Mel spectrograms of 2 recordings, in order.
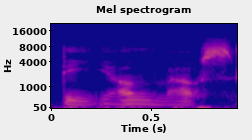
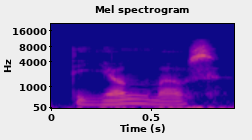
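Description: The two takes are said the same way.

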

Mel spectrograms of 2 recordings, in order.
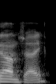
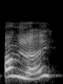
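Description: First: Said in the usual way. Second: High, loud mock yell of a name; imitated angry shout. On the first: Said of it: "She calls me Andrzej". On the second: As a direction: call out like a cross wife, pitched way up. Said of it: "normally it starts with".

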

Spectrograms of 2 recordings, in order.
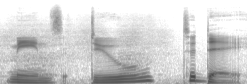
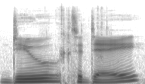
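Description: First: Slow whisper, stress on do; whispered punchline. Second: Drawn out, stress on do; slow emphatic motto. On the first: To the hosts, whispered slow punchline. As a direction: breathe the punchline out. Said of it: "is do today". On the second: To the podcast hosts, slow motto delivery. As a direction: spell out the motto slowly. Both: Shown as a demonstration.

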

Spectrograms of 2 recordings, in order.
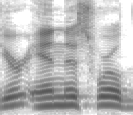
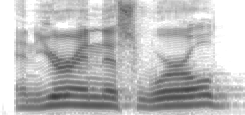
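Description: First: Said in the usual way. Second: Louder, slow, leaning on "you're in this world"; "you're in this world" said slowly and loudly, each word weighted; slow emphatic stress. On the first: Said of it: "repeated phrase, usual delivery". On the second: Acted. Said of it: "preacher repeating for emphasis".

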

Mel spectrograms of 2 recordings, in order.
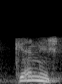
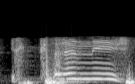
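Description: First: Quiet quote. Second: Loud, high, stretched refusal; drawn-out cry. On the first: Retold or imitated. Preacher explaining the grandson's refusal, hushed. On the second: Acted. Preacher voicing the grandson's refusal, high drawn-out cry.

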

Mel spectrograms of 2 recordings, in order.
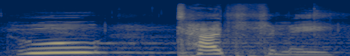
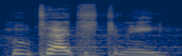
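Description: First: Drawn-out, louder who touched me; slow, louder repeat. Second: Said in the usual way. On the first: Retold or imitated. Jesus insisting to the crowd, slow and louder. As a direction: repeat Who touched me slowly, pressing each word. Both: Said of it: "He's like".

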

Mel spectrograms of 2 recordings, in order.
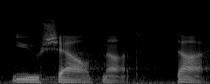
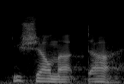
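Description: First: Slow and soft, almost reverent; softer slow pronouncement; hushed solemn quote. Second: Said in the usual way. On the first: Acted. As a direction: lay the promise down gently and slowly. Quoting the Lord through Nathan.

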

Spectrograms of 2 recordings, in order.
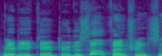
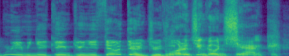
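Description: First: Helpful rebel. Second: Much higher, louder sarcastic parroting; mocking repeat. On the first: Retold or imitated. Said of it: "and they're like". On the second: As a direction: throw their words back at them, annoyed. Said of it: "he's getting pissed off at everybody".

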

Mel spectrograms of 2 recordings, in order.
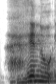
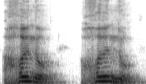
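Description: First: "Renault" with open é, HEH-no; Portuguese-style pronunciation. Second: "Renault" as rø-NO, rounded first vowel; French closed E. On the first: Teacher naming the car brand before correcting it, Portuguese-style vowel. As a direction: say "Renault" with a clear é in the first syllable. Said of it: "Renault em francês é". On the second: Teacher modelling the car brand in French, closed E. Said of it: "O E fechado". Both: Shown as a demonstration.

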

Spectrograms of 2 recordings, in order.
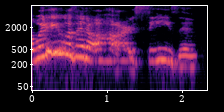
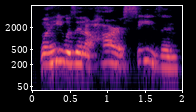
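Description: First: Higher, slow, playful stretch of the phrase; playfully drawn out. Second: Said in the usual way. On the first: Pretend. Joking with the listeners about a hard season, playfully drawn out. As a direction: draw it out high for comic effect. Joking repeat after laughing aside.

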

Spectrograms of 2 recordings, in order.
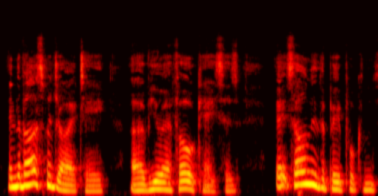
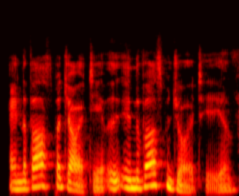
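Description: First: Put-on Sheffield-ish accent. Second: Devon accent attempt. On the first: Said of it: "that's more like Sheffield". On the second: Shown as a demonstration. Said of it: "I can't believe I'm not doing a Devon accent".

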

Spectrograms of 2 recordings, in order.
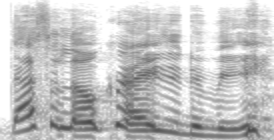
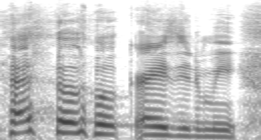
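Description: First: Surprised. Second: Laughs then says it quickly; amused, quick laughing remark. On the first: Reacting to shocking news. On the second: Laughing reaction to the news. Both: Real, not acted.

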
